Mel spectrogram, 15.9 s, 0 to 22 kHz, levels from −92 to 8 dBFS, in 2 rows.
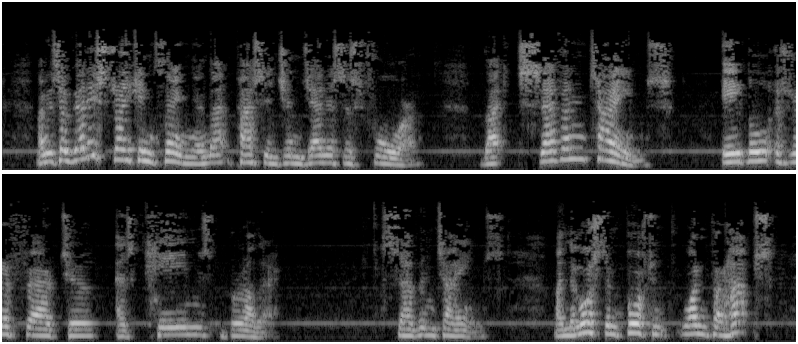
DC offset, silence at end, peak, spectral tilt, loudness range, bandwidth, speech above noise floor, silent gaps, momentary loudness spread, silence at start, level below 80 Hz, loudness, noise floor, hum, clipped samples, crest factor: under 0.1%; 0.25 s; -4 dBFS; -5.5 dB/octave; 8 LU; 10.5 kHz; 31 dB; none; 15 LU; 0.35 s; -68 dBFS; -23 LUFS; -54 dBFS; none; under 0.1%; 20 dB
